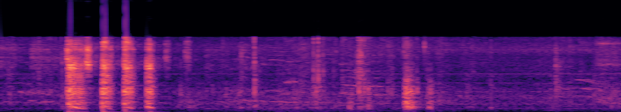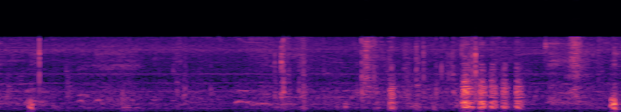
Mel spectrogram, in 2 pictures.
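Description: Brushtail possum screeching in bursts of short, harsh calls, a loud cluster about a second in and another near the end, with quieter sounds between. The possum is calling because it is disturbed.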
